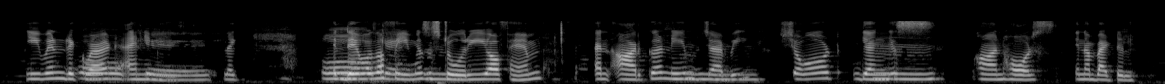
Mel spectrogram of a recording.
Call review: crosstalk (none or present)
present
